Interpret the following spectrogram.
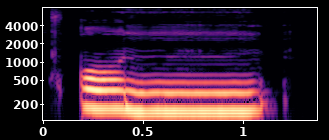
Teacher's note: ایک الف دال میں غنہ کو کھینچنا ہے۔ قا دو پیش قن، محیط قن۔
